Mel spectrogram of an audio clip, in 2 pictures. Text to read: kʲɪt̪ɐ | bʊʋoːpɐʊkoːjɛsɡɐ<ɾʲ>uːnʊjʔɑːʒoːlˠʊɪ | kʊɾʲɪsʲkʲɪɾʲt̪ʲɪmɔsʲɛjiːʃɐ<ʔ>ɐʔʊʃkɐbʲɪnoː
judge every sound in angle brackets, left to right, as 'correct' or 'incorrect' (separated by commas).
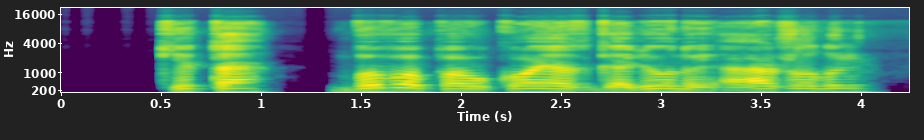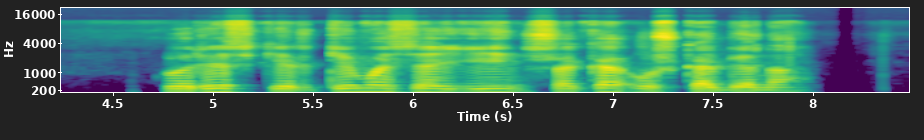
incorrect, incorrect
